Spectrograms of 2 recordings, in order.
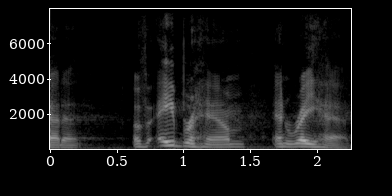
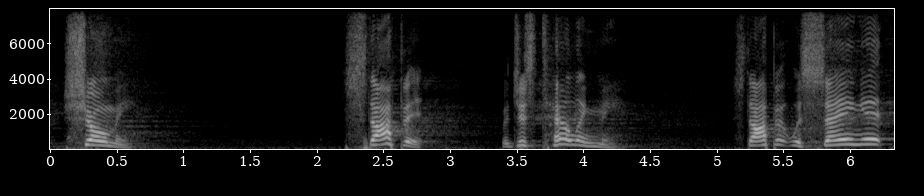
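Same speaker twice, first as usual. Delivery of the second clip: higher, loud, stern rebuke; stern demand; 4 semitones higher, 7 dB louder than usual. Retold or imitated. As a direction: scold the congregation hard. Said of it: "James is saying to his congregation".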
